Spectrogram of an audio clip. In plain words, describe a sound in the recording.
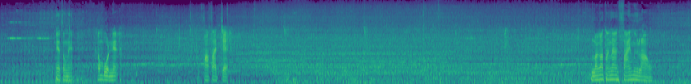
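A small engine hums steadily.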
